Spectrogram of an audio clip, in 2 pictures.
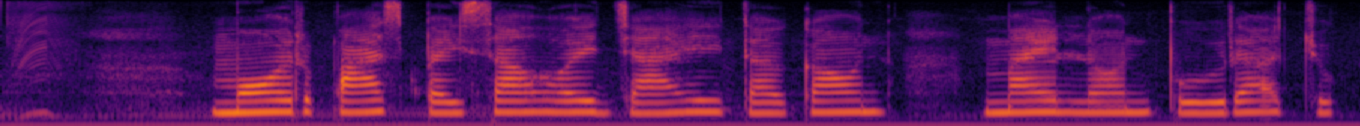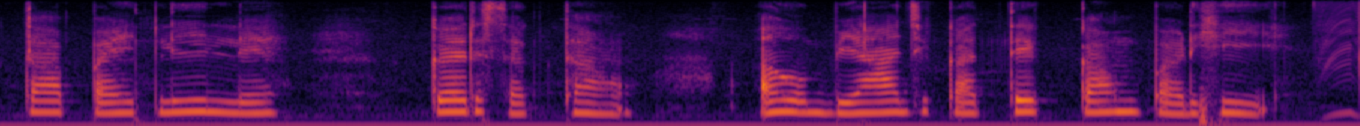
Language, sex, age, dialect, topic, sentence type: Chhattisgarhi, female, 18-24, Northern/Bhandar, banking, question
